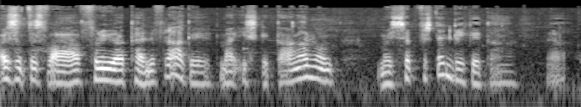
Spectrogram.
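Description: This woman's voice is very deep and low, with a dark, mellow tone. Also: ordinary pitch variation, moderate pace. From Lockenhaus, Burgenland, Austria. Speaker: care home resident. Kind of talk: interview.

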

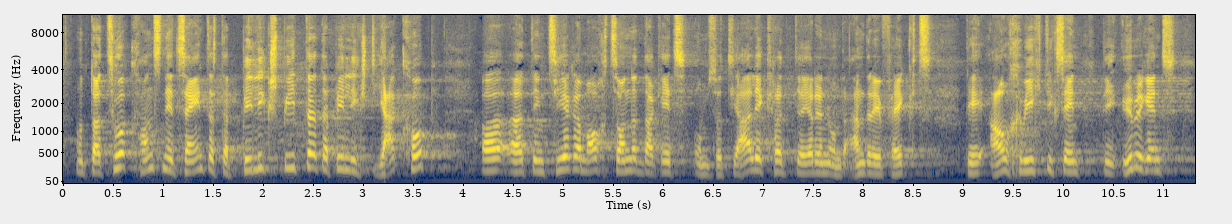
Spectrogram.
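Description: A man's high voice, with ordinary pitch variation and a moderate pace, comes through noticeable background noise. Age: old. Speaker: city councillor, committee chair. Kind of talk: council debate speech.

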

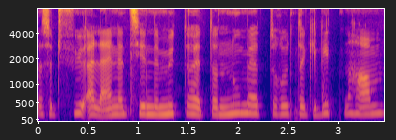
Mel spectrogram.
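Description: On a very clean recording with a silent background and a dry, close sound with no echo, a woman speaks at a fairly quick pace in a dark, mellow tone at medium pitch with monotone, flat intonation. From Lower Austria, farm. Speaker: sociologist and cultural worker. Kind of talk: radio interview. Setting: studio.

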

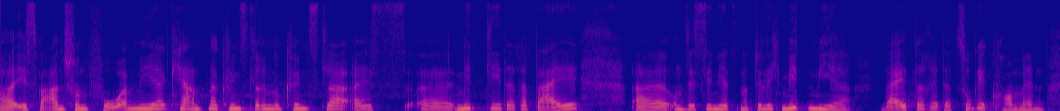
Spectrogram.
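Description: Very slowly, a woman speaks at a fairly high pitch with a dark, mellow tone and fairly even intonation, in a dry, close sound with no echo. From Austria, Carinthia (Klagenfurt). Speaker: visual artist. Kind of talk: exhibition tour interview. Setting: exhibition space. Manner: halting, many fillers.

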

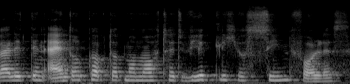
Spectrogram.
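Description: A woman with a medium-pitched voice keeps a moderate pace and fairly even intonation. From Upper Austria. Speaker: yoga teacher. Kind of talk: radio interview. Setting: yoga studio.

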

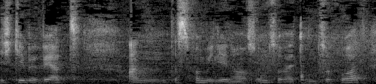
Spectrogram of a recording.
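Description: Against noticeable background noise, a woman speaks at a moderate pace in a Turkish accent. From Vienna, Austria. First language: Turkish (speaking German). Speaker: rapper. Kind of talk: casual interview. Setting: restaurant. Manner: halting.

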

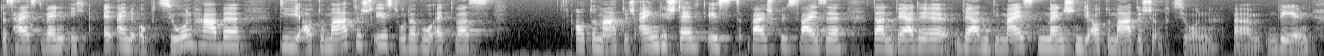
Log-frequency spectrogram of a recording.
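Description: Against noticeable background noise, a woman speaks in a medium pitch at a fairly slow pace with monotone, flat intonation. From Austria, Vienna. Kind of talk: radio interview.

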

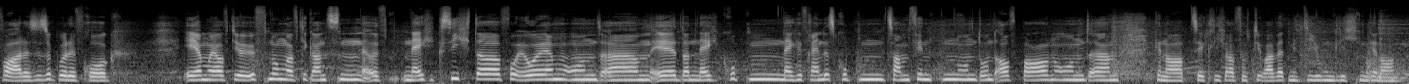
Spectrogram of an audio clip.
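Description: A woman's voice at a very even loudness, with noticeable background noise. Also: medium pitch for a woman, fairly even intonation, moderate pace. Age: 20s. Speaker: youth centre manager. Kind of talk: interview. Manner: casual, hesitant with fillers.

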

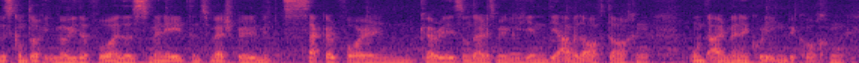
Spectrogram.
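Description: A man talks at a fairly quick pace in a fairly low pitch, with monotone, flat intonation and very even loudness. Noticeable background noise can be heard. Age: 20s. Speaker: youth leader of a religious community. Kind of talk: interview.

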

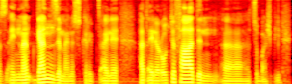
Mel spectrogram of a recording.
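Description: Here a man talks with ordinary pitch variation. The recording is very clean and the background silent. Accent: Arabic. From Syria, Deir ez-Zor. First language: Arabic (speaking German). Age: 30s. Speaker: author. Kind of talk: interview. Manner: halting.

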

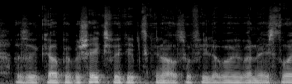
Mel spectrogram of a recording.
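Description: A man speaks in a very deep, low pitch, somewhat breathy and with monotone, flat intonation. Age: old. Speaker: theatre director. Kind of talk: casual chat. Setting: studio.

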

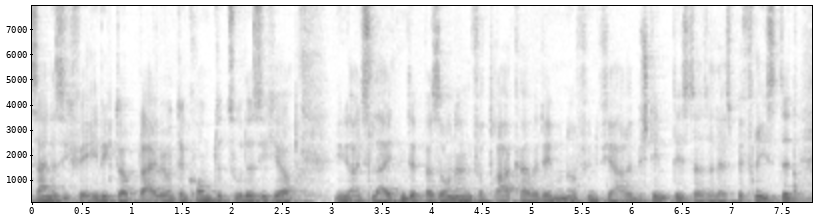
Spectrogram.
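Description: A man's very deep, low voice with ordinary pitch variation, audible room echo and noticeable background noise. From Vorarlberg, Austria. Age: 50s. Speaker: museum director. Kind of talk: interview. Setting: his office.

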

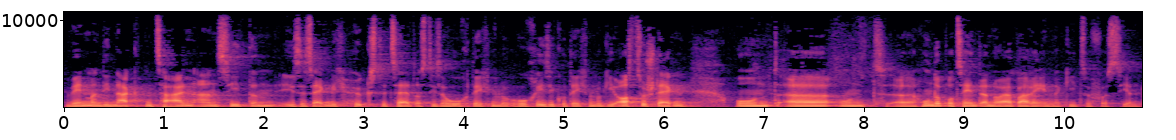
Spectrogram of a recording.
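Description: Speech moves at a moderate pace. The intonation holds fairly even. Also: man, very deep, low pitch for a man. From Upper Austria, Mühlviertel. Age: 30s. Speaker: politician, state minister. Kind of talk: recorded statement.

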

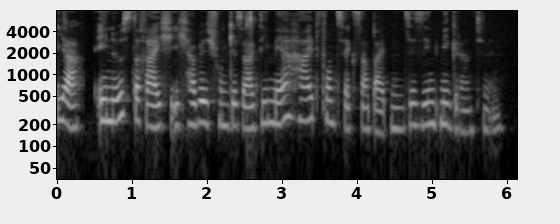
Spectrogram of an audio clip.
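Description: With a Portuguese accent and a dark, mellow tone, a woman speaks at medium pitch and a very slow pace with ordinary pitch variation, in a very clean recording with a silent background. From Brazil. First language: Portuguese (speaking German). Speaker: migrant rights counselor. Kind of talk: interview.

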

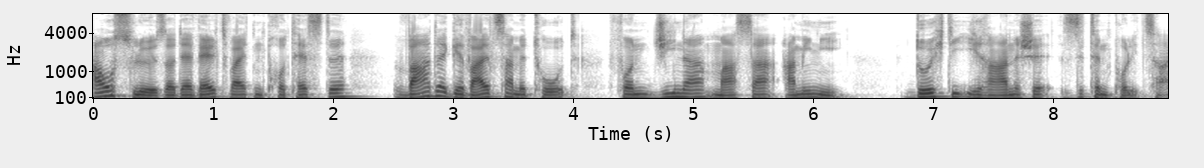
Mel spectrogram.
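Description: A man's fairly low-pitched, unremarkable speaking voice at very even loudness, on a very clean recording with a silent background. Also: ordinary pitch variation, fairly slow pace. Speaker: radio news host. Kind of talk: news reading. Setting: studio.

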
